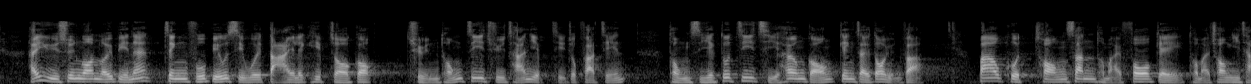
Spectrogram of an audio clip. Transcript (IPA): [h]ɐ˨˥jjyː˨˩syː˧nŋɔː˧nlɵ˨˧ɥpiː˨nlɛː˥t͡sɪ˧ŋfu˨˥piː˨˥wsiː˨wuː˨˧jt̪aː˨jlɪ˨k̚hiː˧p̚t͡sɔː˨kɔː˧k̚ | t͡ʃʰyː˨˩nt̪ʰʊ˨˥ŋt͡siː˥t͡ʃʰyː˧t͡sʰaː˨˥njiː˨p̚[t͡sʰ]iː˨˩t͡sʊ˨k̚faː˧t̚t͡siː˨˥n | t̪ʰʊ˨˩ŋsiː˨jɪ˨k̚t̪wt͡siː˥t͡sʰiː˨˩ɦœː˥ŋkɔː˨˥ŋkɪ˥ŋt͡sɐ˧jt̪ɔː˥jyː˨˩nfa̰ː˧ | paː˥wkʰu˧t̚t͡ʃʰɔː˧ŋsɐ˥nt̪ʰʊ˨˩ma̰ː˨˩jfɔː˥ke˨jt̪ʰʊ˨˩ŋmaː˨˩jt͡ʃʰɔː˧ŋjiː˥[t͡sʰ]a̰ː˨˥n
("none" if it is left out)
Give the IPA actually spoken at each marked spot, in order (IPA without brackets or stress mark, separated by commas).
h, t͡sʰ, t͡sʰ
